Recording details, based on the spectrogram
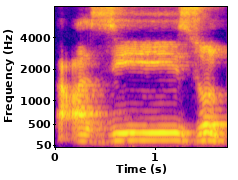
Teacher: اس زا پہ بھی اور اس زا پہ بھی سیٹی کی آواز ہے، یہ حروف صفیریہ ہے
